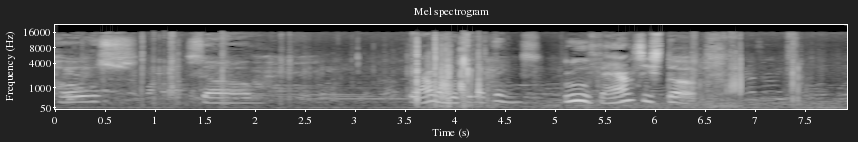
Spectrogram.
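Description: A young boy talks with animation close to the microphone.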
